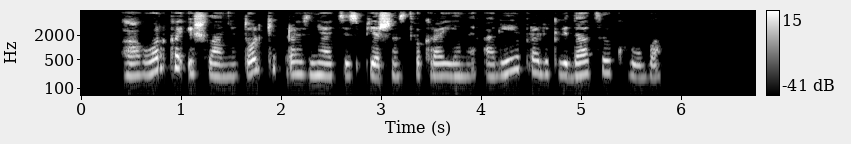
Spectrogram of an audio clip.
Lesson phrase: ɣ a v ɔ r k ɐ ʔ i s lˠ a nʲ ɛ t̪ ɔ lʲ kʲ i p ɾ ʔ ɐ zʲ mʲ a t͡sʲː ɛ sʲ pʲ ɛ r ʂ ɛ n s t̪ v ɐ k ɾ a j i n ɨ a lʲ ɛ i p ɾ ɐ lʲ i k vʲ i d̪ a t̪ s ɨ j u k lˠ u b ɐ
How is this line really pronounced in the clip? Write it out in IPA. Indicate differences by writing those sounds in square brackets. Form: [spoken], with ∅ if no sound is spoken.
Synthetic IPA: ɣ a v ɔ r k ɐ ʔ i [ʂ] lˠ a nʲ ɛ t̪ ɔ lʲ kʲ i p ɾ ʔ ɐ zʲ [nʲ] a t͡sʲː ɛ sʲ pʲ ɛ r ʂ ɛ n s t̪ v ɐ k ɾ a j i n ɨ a lʲ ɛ i p ɾ ɐ lʲ i k vʲ i d̪ a t̪ s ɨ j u k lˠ u b ɐ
